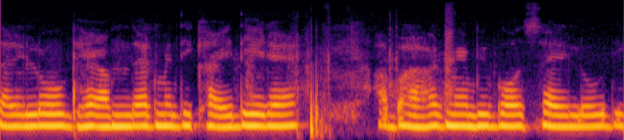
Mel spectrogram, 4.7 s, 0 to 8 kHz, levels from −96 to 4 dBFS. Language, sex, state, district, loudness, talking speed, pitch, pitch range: Hindi, female, Bihar, Darbhanga, -13 LUFS, 215 wpm, 205 Hz, 200-210 Hz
